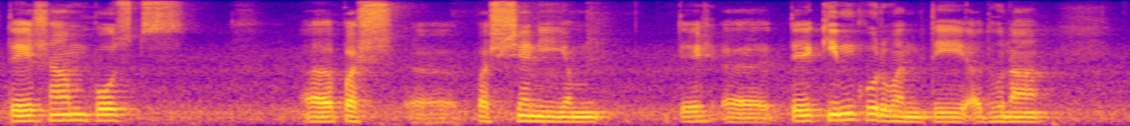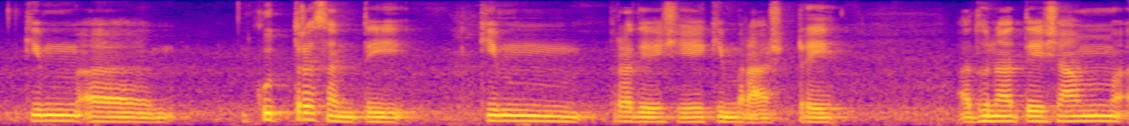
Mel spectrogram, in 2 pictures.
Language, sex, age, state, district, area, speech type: Sanskrit, male, 18-30, Punjab, Amritsar, urban, spontaneous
